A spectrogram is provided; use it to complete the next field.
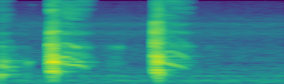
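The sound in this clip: Two harsh, quick coughs from a tickle in the throat, each a short, sharp burst about half a second apart, standing alone against silence.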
